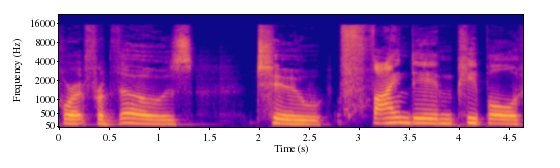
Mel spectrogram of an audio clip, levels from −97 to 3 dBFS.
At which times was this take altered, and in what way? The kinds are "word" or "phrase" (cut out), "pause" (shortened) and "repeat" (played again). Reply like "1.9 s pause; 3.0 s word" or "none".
2.7 s pause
